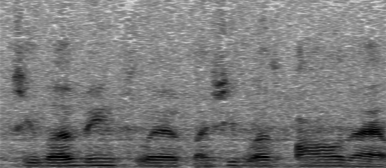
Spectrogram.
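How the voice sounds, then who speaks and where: Against noticeable background noise, the voice moves along at a moderate pace. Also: woman. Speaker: mom vlogger. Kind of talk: casual vlog chat. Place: home room. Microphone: phone near.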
